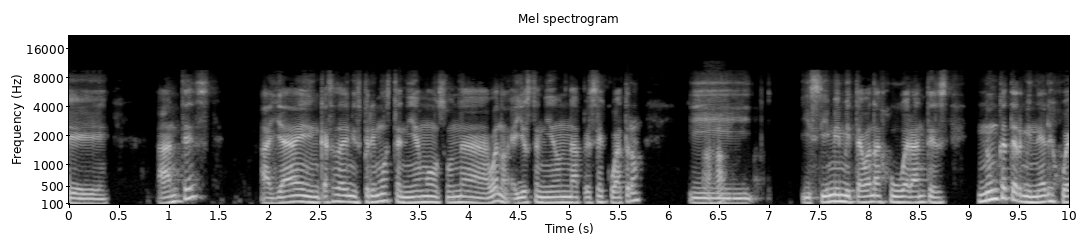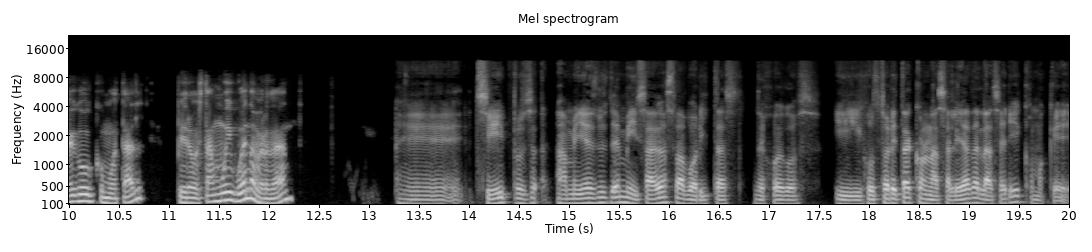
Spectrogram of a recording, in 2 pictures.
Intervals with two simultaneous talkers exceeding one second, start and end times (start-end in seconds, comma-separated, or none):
none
